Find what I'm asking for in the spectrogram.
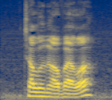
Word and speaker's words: telenovela: From Basic to Telenova. Telenovela. Sorry, I pronounced that wrong because I don't really speak Spanish, but that was the whole episode of that one.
